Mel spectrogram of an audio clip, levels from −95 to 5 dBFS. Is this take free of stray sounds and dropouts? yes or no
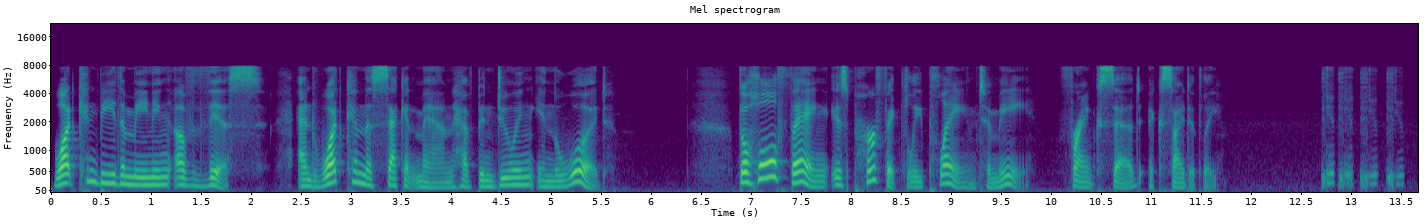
no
